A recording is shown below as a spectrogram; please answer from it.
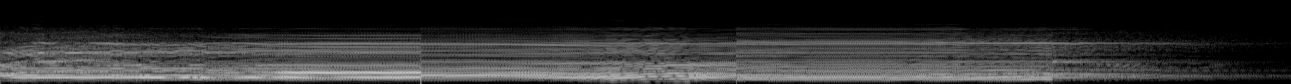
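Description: A strange, voice-like ambient pad sample played through Glitch2's granular Stretcher effect. Its sustained chord tones jump abruptly to new pitches a couple of times and warble up and down in pitch around the middle as the grain settings are changed. The sound fades out near the end.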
